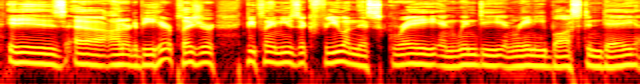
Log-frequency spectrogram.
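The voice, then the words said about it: Smoky, under-the-weather radio voice. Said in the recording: “I'm a little under the weather, but I think when you're under the weather, you get that, you know, that smoky, amazing radio DJ voice ... I don't think I sound like this”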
